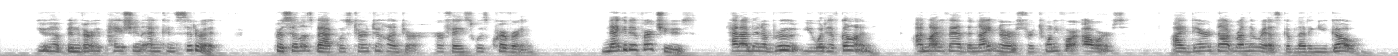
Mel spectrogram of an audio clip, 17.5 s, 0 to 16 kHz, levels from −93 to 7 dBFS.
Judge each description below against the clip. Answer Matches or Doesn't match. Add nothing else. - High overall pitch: Matches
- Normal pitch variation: Matches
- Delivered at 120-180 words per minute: Matches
